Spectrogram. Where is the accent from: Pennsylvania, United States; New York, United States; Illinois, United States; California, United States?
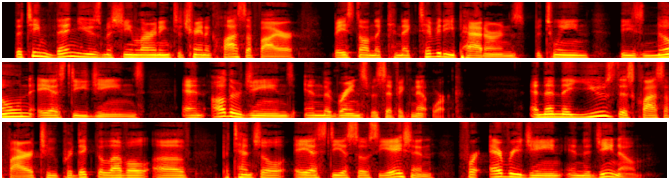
New York, United States; New York City; New York City, my hometown.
